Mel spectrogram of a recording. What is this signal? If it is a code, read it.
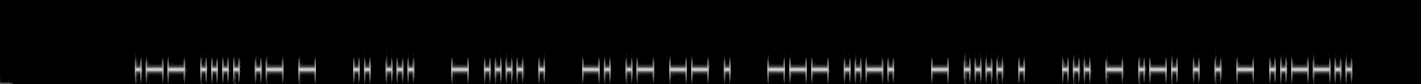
Morse code, heard as a keyed tone, about 22 wpm, 700 Hz. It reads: WHAT IS THE NAME OF THE STREET?
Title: Sentences from Top 1000 Words - Review Part 3 - 22wpm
